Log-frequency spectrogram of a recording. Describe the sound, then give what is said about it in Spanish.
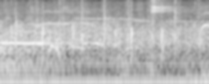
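Applause from the audience at a live rock concert, dense and continuous clapping that holds steady at a fairly even loudness for the whole stretch. “Un aplauso para él, por favor.”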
